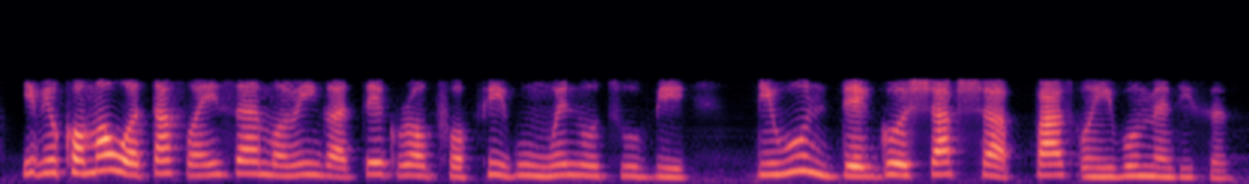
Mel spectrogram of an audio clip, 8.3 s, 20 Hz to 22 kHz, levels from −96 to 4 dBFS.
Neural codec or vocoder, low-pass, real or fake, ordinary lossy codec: codec, 24 kHz, 0.5 kbps, DualCodec; 3.6 kHz; fake; none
